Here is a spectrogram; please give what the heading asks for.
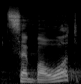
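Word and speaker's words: צבאות: озна значає цаваот саваот на івриті це слово читається як цебаот і дословно воно перекладається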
